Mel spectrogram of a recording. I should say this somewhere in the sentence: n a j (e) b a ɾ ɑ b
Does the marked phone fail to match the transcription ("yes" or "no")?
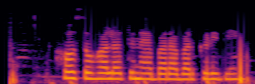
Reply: no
